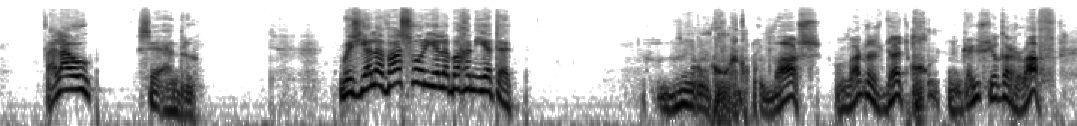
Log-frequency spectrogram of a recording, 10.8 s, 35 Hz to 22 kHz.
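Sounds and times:
speech: 0:00.5 - 0:02.0, 0:03.4 - 0:05.3, 0:06.6 - 0:10.7
human voice imitating pigs grunting and snorting: 0:06.6 - 0:07.8, 0:09.1 - 0:09.5.

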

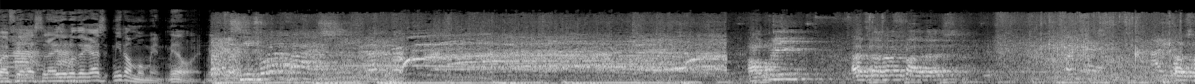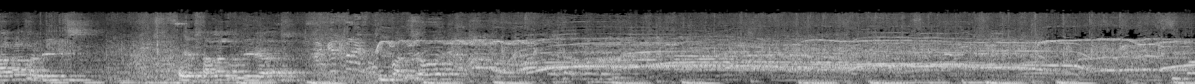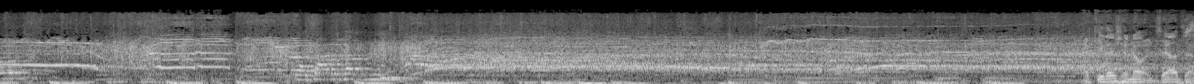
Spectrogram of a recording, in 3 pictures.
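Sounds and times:
speech: 0:00.0 - 0:04.2, 0:07.5 - 0:09.7, 0:10.6 - 0:13.0, 0:13.7 - 0:15.0, 0:15.7 - 0:16.8, 0:34.9 - 0:35.8
packed auditorium crowd cheering and whooping: 0:02.1 - 0:07.3, 0:15.4 - 0:27.0, 0:27.6 - 0:35.8.

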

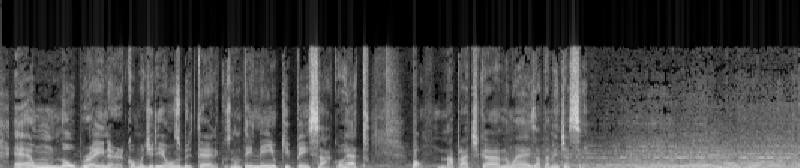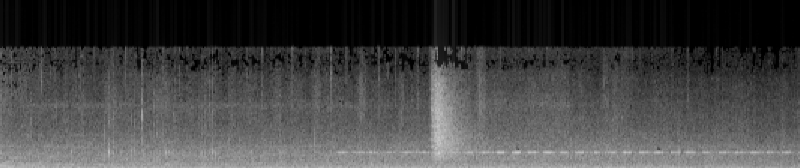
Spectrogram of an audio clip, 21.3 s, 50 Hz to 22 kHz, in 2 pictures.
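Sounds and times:
speech: 0:00.2 - 0:08.0
droning engine hum at a railway station: 0:07.9 - 0:21.3
low rumble on a railway platform: 0:09.6 - 0:21.3.

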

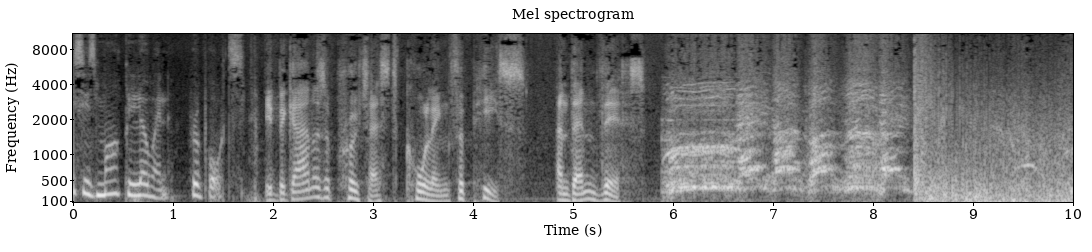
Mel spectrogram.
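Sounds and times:
speech: 0:00.0 - 0:05.9
crowd of peace protesters chanting and shouting beside Ankara train station in Turkey: 0:05.9 - 0:08.5
crowd screaming and crying after explosion: 0:05.9 - 0:09.9
sudden loud explosion, believed suicide bomb, beside Ankara train station: 0:08.4 - 0:09.9.

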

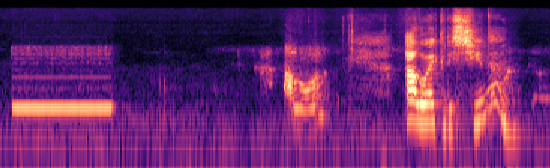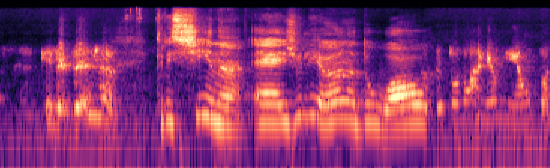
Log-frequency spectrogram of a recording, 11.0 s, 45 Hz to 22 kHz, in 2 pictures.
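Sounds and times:
steady mid-pitched telephone tone as a call is placed: 0:00.0 - 0:01.2
speech: 0:02.8 - 0:05.3, 0:06.0 - 0:10.9.

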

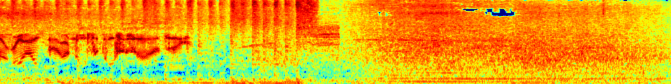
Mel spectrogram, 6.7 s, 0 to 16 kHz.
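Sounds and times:
street traffic rumbling at a bus stop: 0:00.0 - 0:06.7
car passing close: 0:02.2 - 0:06.7.

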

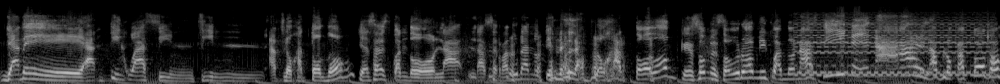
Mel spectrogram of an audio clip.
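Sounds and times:
speech: 0:00.0 - 0:09.9
laughter: 0:04.8 - 0:06.8
phone ringing with a melodic warbling ringtone for an incoming call: 0:07.9 - 0:09.9.

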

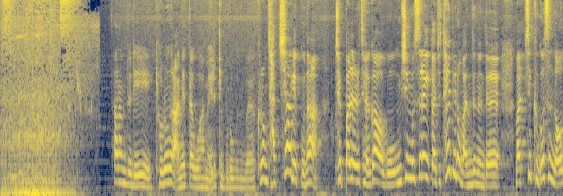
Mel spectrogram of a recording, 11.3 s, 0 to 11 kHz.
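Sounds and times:
large intercity bus engine rumbling: 0:00.0 - 0:02.0
speech: 0:02.3 - 0:11.2.

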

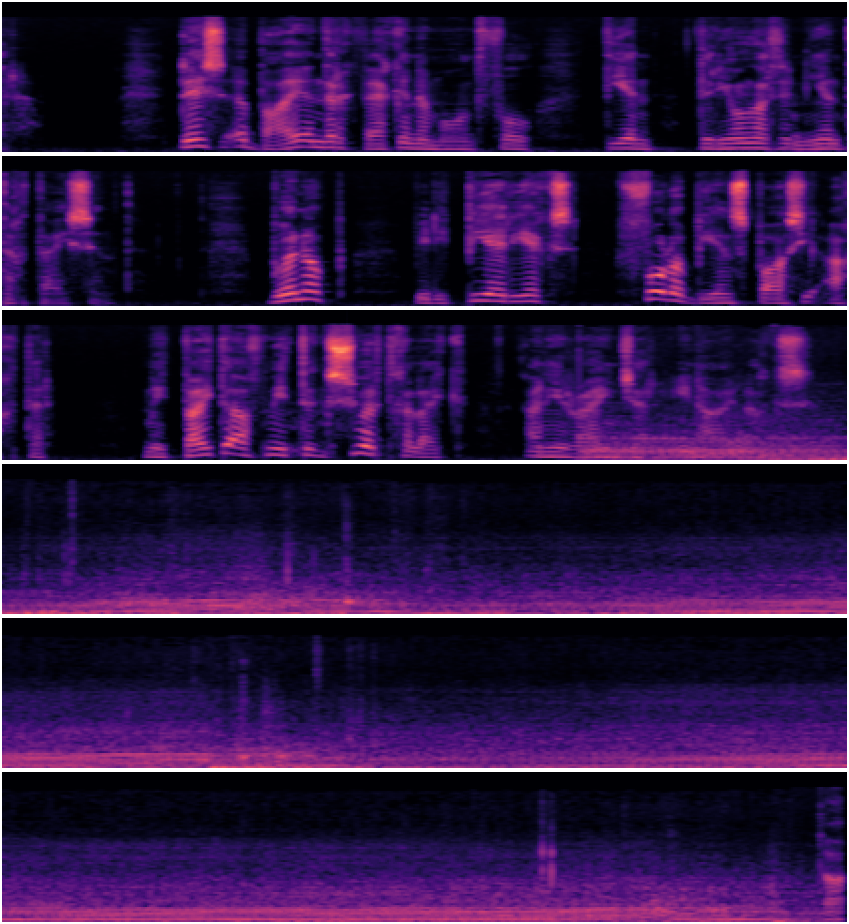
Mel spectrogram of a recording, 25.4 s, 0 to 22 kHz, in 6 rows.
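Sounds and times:
speech: 0:00.9 - 0:05.0, 0:05.6 - 0:12.7
2-litre turbo diesel pickup engine accelerating: 0:11.3 - 0:25.3.

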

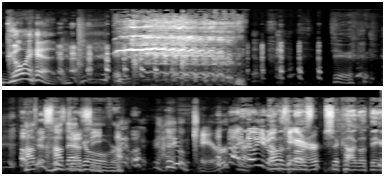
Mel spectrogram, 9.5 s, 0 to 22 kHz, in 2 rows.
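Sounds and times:
speech: 0:00.1 - 0:02.7, 0:04.2 - 0:09.5
laughter: 0:00.4 - 0:09.5
horse neighing: 0:01.4 - 0:03.1.

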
